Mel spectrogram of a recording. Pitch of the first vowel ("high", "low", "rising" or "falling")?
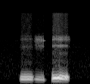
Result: low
